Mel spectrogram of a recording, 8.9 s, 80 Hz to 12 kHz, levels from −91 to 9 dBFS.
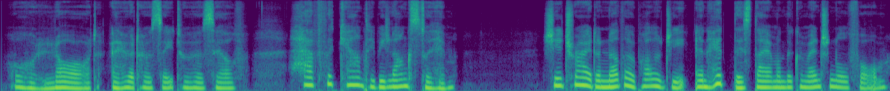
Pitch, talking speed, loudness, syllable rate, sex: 185 Hz, 175 wpm, -16 LUFS, 5.2 syllables/s, female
